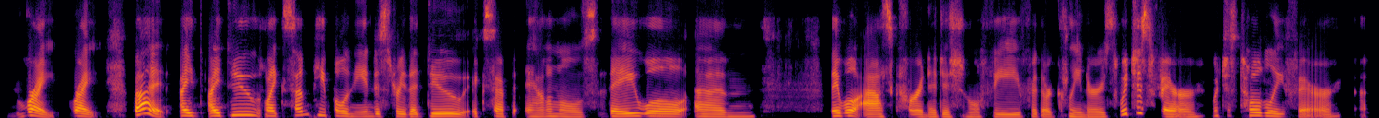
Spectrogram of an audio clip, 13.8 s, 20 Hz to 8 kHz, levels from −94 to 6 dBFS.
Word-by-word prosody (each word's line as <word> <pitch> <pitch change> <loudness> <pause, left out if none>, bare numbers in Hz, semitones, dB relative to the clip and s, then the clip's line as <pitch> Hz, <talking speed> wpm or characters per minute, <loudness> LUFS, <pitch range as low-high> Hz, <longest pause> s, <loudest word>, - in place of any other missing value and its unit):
Right, - - +4 0.2
right, - - +4 0.3
but 330 -3 +8
I 200 -1 +4
I 195 +1 +6
do 235 +3 -1
like, 185 -2 +2
some 235 +5 0
people 215 -8 -3
in 165 - -5
the 150 0 -6
industry 155 0 -3
that 150 -1 -1
do 165 -2 +1
accept 160 -1 -2
animals, 150 -2 -4
they 170 +1 +3
will, 165 -3 +1
um 145 -2 -3 0.8
they 185 - +4
will 195 +1 +4
ask 145 0 +3
for 145 -1 -1
an 140 - -2
additional 135 -2 -5
fee 135 -1 -5
for 155 - -7
their - - -3
cleaners, 135 -2 -5
which 305 +7 0
is 380 - +5
fair, 140 -1 +1
which 190 +2 -7
is 200 - -5
totally 190 -7 -1
fair. - - -4 0.2
Uh - - -11
155 Hz, 160 wpm, -23 LUFS, 145-185 Hz, 0.8 s, but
